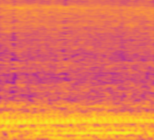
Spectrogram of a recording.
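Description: A Bugatti Veyron engine pulls hard under acceleration, a loud, steady low growl filling the short moment without any voices.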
